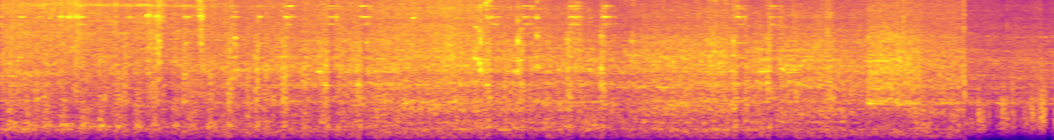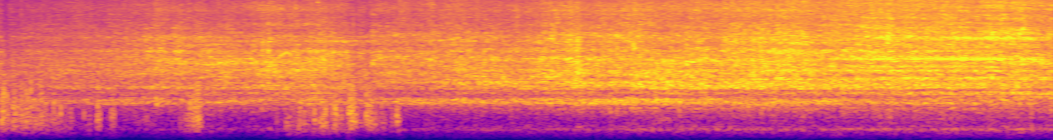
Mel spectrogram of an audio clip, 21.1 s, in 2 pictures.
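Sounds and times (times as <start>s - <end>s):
train wheels clicking over rail joints: 0.0s - 9.8s.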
